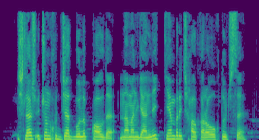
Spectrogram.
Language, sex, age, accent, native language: Uzbek, male, 19-29, Sirdaryo, Uzbek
